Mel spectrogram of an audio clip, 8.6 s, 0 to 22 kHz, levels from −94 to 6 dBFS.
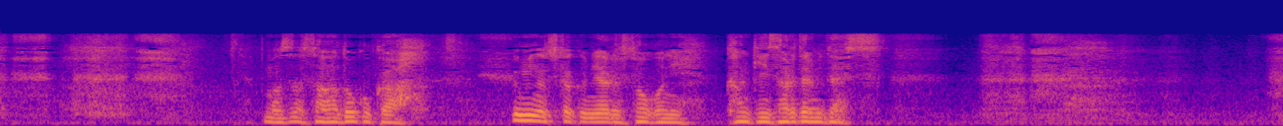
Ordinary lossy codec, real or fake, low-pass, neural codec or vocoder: none; real; 7.2 kHz; none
